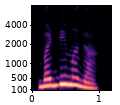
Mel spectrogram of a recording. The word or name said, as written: ಬಡ್ಡಿಮಗ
